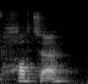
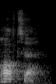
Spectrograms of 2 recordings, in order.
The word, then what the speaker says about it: Jota: Mark Canary asks, if Hotter, this is the guy who's just gone to Birmingham from Brentford, Spanish guy, very good. – Jota or Hotter? – I think it's Hotter.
